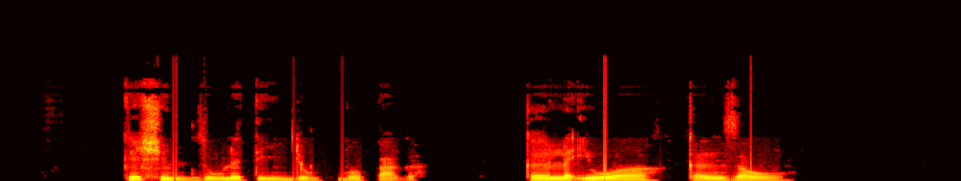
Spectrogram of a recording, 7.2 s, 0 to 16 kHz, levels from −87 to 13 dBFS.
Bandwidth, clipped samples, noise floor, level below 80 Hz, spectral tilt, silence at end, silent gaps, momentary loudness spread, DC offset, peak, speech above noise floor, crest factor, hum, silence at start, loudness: 11 kHz; under 0.1%; under -90 dBFS; -56 dBFS; -6 dB/octave; 1.3 s; 2.78-2.82 s, 3.20-3.94 s; 13 LU; under 0.1%; 0 dBFS; over 74 dB; 18 dB; none; 0.95 s; -17 LUFS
